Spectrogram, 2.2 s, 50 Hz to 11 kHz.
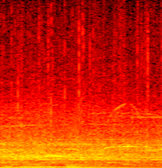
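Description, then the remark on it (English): A large stadium crowd applauds steadily, a dense, continuous wash of clapping with faint scattered voices mixed in, sustained and fairly loud throughout, during the opening ceremony of the 19th Winter Olympics in Salt Lake City, Utah, as ice skaters carry flags of previous host cities. “The crowd applauded for locations like Lake Placid, New York, St. Moritz, Switzerland, Oslo, Norway, and more.”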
